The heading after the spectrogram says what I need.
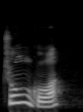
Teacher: So 中 国 is China. First tone, second tone.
